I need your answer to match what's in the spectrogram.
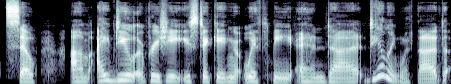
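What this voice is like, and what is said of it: Raspy, slightly hoarse voice. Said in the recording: “my voice does seem a little raspy today ... I might be coming down with a little bit of a cold”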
